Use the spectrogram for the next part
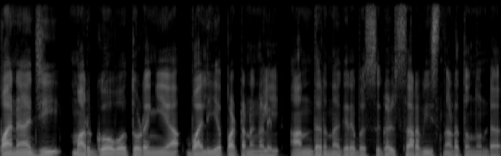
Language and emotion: Malayalam, neutral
